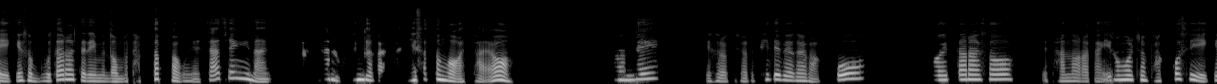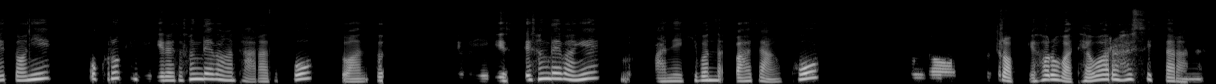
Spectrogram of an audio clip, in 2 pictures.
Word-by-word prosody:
얘기해서 175 +5 -1
못 155 +3 -4
알아들으면 170 -11 +1
너무 135 +1 -3
답답하고 175 - -3
그냥 125 -5 -7
짜증이 270 +4 0
난 130 - 0 0.3
난다라고 215 -10 -5
생각을 220 -3 +5
많이 170 +1 -10
했었던 220 +2 +2
것 160 -4 +5
같아요. 175 +7 +2 1.0
그런데 215 +6 +1 0.4
이제 145 - -12
그렇게 140 -2 -7
저도 145 0 -11
피드백을 200 -7 0
받고 225 - +1 0.7
그거에 210 0 0
따라서 230 +1 +3 0.3
이제 - - -16
단어라든가 150 -3 -7
이런 215 +4 0
걸 220 - +5
좀 205 -1 0
바꿔서 225 +8 -3
얘기했더니 200 - +2 0.4
어 - - +1
그렇게 275 +2 -2
얘기를 180 +7 -1
해서 185 +1 -3
상대방은 240 -3 +3
다 160 -7 -9
알아듣고 165 - 0 0.3
또한 130 +1 -2
또 175 - -1 0.7
내가 485 0 -24
얘기했을 170 - -4
때 210 - +4
상대방이 260 +1 +4 0.2
마 - - -13 0.3
많이 145 +1 -3
기분 190 +4 +1
나빠하지 160 -3 -2
않고 230 - +3 0.9
'좀 155 -1 -9
더 150 -1 0 0.3
부드럽게 170 -5 -1
서로가 215 -6 +4
대화를 210 - +3
할 230 - +3
수 225 - -6
있다.'라는 130 - -3
195 Hz, 345 characters per minute, -26 LUFS, 150-230 Hz, 1.0 s, 생각을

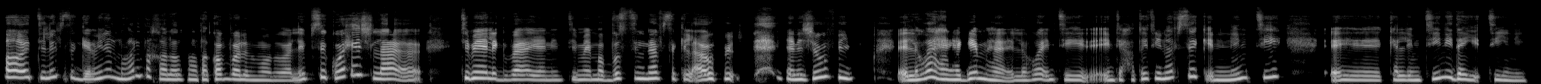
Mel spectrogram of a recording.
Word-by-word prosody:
آه 330 -1 +6
أنتِ 320 -2 -6
لبسِك 320 +1 -3
جميل 260 +5 -1
النهارده، 335 +4 -2
خلاص 230 -7 -2
هاتَقَبّل 225 +1 0
الموضوع، 195 -2 -3
لبسِك 255 - -3
وِحِش؟ 435 +3 0
لا 245 -7 +2 0.4
أنتِ 295 - 0
مالِك 280 -3 +7
بقى 220 +1 +1
يعني؟ 200 0 -3
أنتِ 200 0 -10
ما 215 0 -1
ما 215 0 -1
تبُصي 260 +7 -3
لنَفسِك 265 -2 +1
الأول. 250 +3 +1 0.5
يعني 230 -2 +3
شوفي 305 - +1 0.5
اللي 205 - +5
هو 265 - +2
هاهاجمها، 230 - +4
اللي 190 +3 -4
هو 220 +5 -4
أنتِ 220 -1 -4 0.4
أنتِ 200 +1 -2
حطّيتِ 255 +6 -5
نَفسِك 325 +7 -1
إن 200 +1 +1
أنتِ 285 +6 -1 0.7
آآ، 195 0 0
كلِّمتيني 205 - 0
ضايقتيني، 200 -6 -2
235 Hz, 145 wpm, -22 LUFS, 205-280 Hz, 0.7 s, مالِك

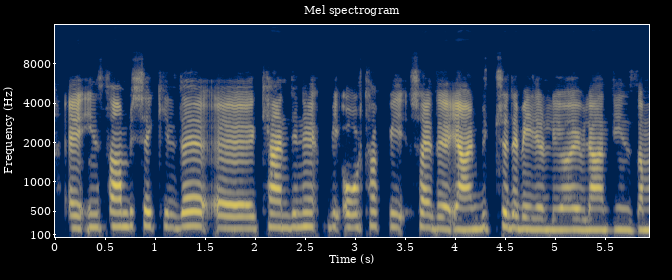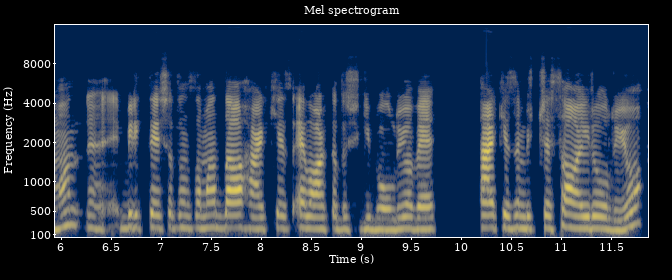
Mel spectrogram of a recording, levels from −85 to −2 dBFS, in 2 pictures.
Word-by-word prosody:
eee, 210 -1 +4
insan 230 +2 +1
bir 245 - -5
şekilde, 240 0 0
eee, 205 -1 +3
kendini 225 +1 +2
bir 225 -1 -8
ortak 225 +1 -2
bir 220 -3 -4
şey 225 -3 0
de, 200 - -1
yani, 185 0 +5
bütçe 220 +3 -3
de 210 -2 0
belirliyor 185 -1 -1
evlendiğin 180 0 0
zaman. 180 +9 -4
Eee, 215 - -6 0.3
birlikte 220 +1 -4
yaşadığın 215 0 -4
zaman 210 +1 -4
daha 215 0 +5
herkes 200 +1 -1
ev 215 -1 +1
arkadaşı 195 -1 -2
gibi 185 -1 -5
oluyor 185 +2 -3
ve 190 0 +1 0.4
herkesin 215 -1 +5
bütçesi 205 +2 -5
ayrı 205 -2 +2
oluyor. 195 +4 -2
205 Hz, 160 wpm, -21 LUFS, 190-225 Hz, 0.4 s, yani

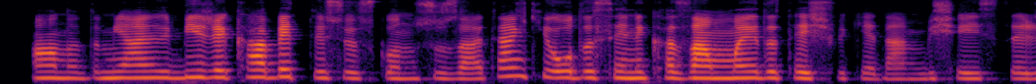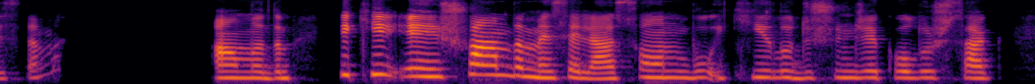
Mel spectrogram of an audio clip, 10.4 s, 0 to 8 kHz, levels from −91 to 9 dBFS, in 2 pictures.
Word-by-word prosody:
Anladım, 220 -1 -3
yani, 230 0 -2
bir 250 +1 0
rekabet 255 +1 +2
de 225 - -6
söz 215 -1 -11
konusu 200 0 -11
zaten 200 +10 -3
ki 260 -4 -9
o 235 0 -2
da 235 - -3
seni 220 -1 -2
kazanmaya 220 0 +2
da 225 - -3
teşvik 205 -2 -7
eden 190 0 -11
bir 200 - -12
şey 200 0 -8
ister 200 0 -11
istemez. 205 +6 -14 0.7
Anladım. 225 -1 +2 0.2
Peki, 345 +1 +4
eee, 280 -1 +6
şu 355 +7 +5
anda 335 -3 +8
mesela 230 -5 +2
son 235 +1 -2
bu 235 0 -8
2 225 +3 -9
yılı 240 -2 -4
düşünecek 235 +2 -6
olursak, 225 -1 -3
225 Hz, 185 wpm, -25 LUFS, 210-240 Hz, 0.7 s, anda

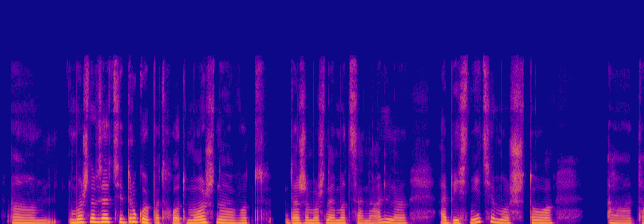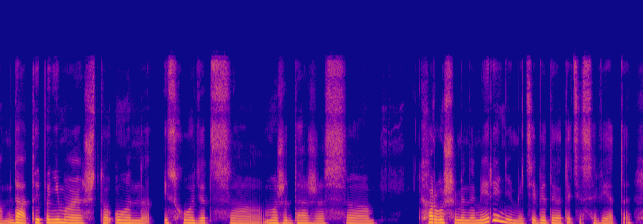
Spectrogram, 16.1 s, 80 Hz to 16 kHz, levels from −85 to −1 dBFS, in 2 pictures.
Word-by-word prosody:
Ам, 185 -2 -1 0.2
можно 235 +5 +4
взять 255 -1 +4
и 245 - +2
другой 250 -3 +5
подход, 180 -2 -1
можно 200 +1 +2
вот 180 0 -6 0.2
даже 190 0 +1
можно 185 +1 +1
эмоционально 185 +2 -1 0.4
объяснить 195 - 0
ему, 210 -8 0
что, 185 -1 -2 0.7
э, - - -3 0.3
там 170 0 -4
да, 200 -3 +7
ты 215 +5 +3
понимаешь, 205 -4 +3
что 190 - -2
он 185 -4 0 0.2
исходит 185 -2 -1
с - - -7 0.4
может 185 -1 -1
даже 170 -2 -2
с 160 - -8 1.0
хорошими 215 -3 +4
намерениями, 200 - +2
тебе 190 +3 -1
даёт 180 -1 -2
эти - - -8
советы, 175 +1 -6
190 Hz, 120 wpm, -26 LUFS, 180-210 Hz, 1.0 s, да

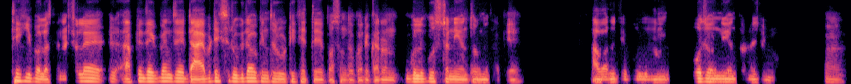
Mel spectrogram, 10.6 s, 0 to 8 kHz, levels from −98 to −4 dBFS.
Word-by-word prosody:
ঠিকই 125 -2 +3
বলেছেন। 95 -1 0
আসলে 120 0 0 0.3
এ - - -3 0.2
আপনি 110 - -3
দেখবেন 110 +2 +3
যে, - - +4
ডায়াবেটিকস 95 +5 +4
রুগীরাও 110 +1 +4
কিন্তু 105 -1 -1
রুটি 95 +1 -2
খেতে 95 -1 -3 0.2
পছন্দ 85 0 -5
করে। 75 +1 -3
কারণ 80 0 -2 0.3
গ্লুকোজটা 105 0 +2
নিয়ন্ত্রণে 90 0 0
থাকে। 80 - -10 1.0
আবার 90 0 0
যে 95 - -9
বললাম, 90 -1 -3 0.5
ওজন 105 -1 +3
নিয়ন্ত্রণের 95 -1 -2
জন্য 85 - -9 0.7
হুম। 90 -2 -9
95 Hz, 140 wpm, -25 LUFS, 90-105 Hz, 1.0 s, যে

